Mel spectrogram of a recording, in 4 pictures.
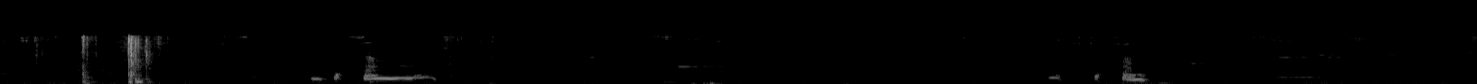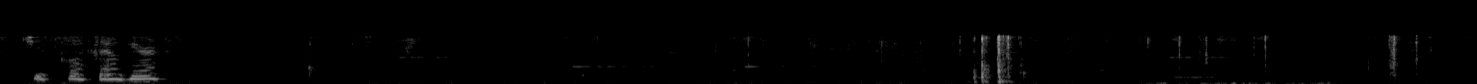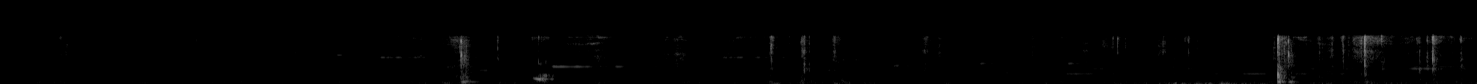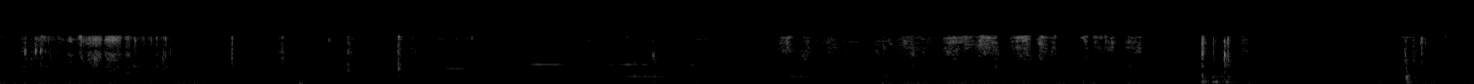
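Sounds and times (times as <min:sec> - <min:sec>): paper crinkling and rustling: 0:00.0 - 0:02.8, 0:04.4 - 0:05.0, 0:20.1 - 0:31.7, 0:33.5 - 0:39.1, 0:39.8 - 0:49.4, 0:52.0 - 0:57.0.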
